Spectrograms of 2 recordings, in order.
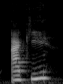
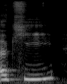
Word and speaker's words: Aki: really said weirdly is my name's Aki. Like Aki. It was really funny when they said it the first time. They're like Aki. And I'm just like, that's not how you say it.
